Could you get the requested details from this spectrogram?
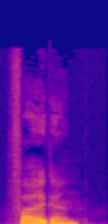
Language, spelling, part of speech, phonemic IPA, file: German, folgern, verb, /ˈfɔlɡɐn/, De-folgern.ogg
- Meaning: 1. to conclude, to deduce, to infer 2. to conclude (a discussion, etc.)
